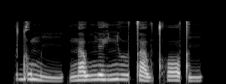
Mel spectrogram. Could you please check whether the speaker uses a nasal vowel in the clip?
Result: no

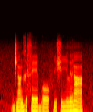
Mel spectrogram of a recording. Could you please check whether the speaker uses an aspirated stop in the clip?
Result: no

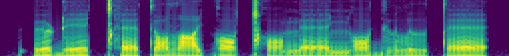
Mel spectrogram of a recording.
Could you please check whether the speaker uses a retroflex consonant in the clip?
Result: yes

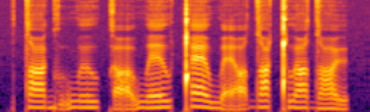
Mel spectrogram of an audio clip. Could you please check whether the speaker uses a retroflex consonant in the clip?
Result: no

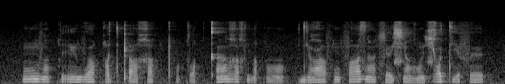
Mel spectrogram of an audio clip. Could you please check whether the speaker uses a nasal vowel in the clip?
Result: yes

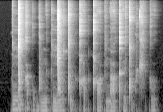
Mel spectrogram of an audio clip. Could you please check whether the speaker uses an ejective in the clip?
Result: yes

